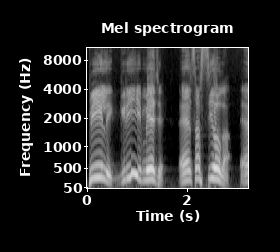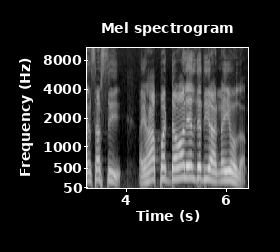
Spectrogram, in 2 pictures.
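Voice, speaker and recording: Teacher, male, very high voice, dry close sound; drills spellings letter by letter. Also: lively intonation, a little mellow, clean tone, dry recording. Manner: slow, spells words letter by letter and repeats answers. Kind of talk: exam-prep spelling lesson.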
